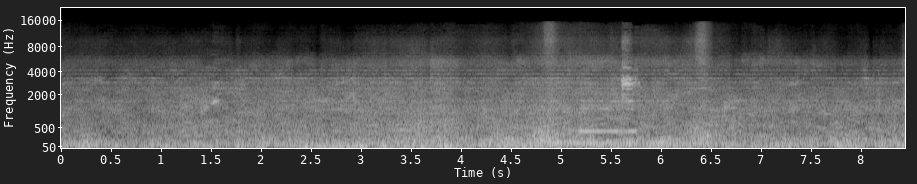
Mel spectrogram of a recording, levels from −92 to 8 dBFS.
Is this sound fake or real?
fake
